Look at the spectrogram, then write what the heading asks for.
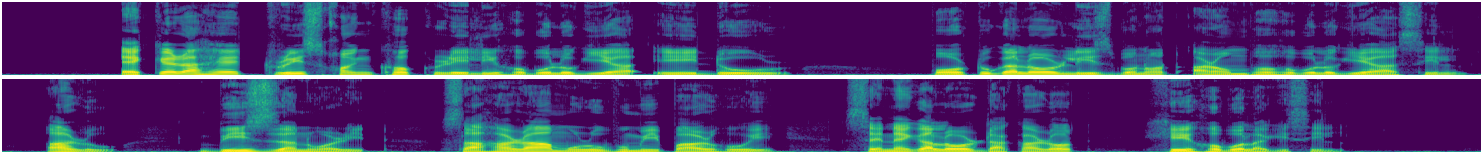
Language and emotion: Assamese, neutral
